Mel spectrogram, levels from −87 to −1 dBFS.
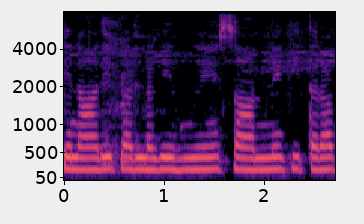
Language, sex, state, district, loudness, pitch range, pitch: Hindi, female, Bihar, Saharsa, -34 LUFS, 200-205 Hz, 205 Hz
